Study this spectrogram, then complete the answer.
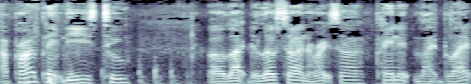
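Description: Talking at a fairly quick pace, a man sounds dry with no echo, over noticeable background noise. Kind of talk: casual vlog chat. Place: open country. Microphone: phone near.

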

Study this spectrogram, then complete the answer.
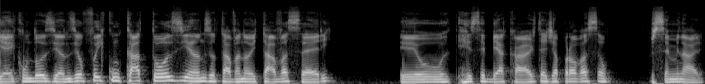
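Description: Over a quiet background, a man speaks at medium pitch and a moderate pace, his tone dark and mellow, his loudness very even, and his pitch variation ordinary. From northern Brazil, interior of Pará (Capanema); Pará, Brazil. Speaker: podcast guest. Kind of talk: interview testimony. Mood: calm reflective storytelling. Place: studio. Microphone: studio mic.

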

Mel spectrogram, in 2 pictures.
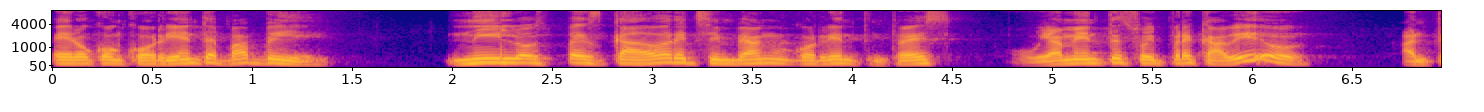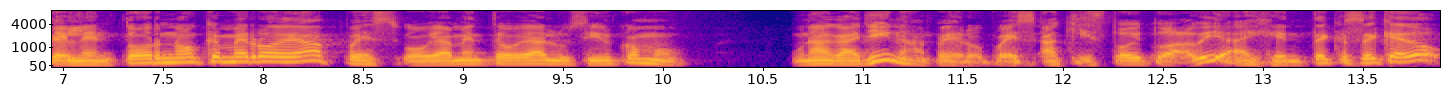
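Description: Lively intonation marks this man's delivery at a moderate pace. The background is quiet. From Colombia, Chocó. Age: 40s. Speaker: musician; talk show guest. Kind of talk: casual chat. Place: stage. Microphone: headset.

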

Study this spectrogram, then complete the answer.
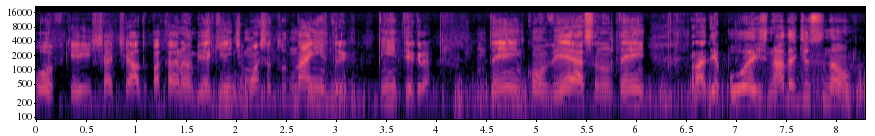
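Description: Noticeable background noise surrounds a man speaking at a moderate pace with ordinary pitch variation, in a dry sound with no echo. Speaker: vlogger on a hike. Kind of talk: casual vlog chat. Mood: disappointed, upset. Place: waterside. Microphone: phone near.

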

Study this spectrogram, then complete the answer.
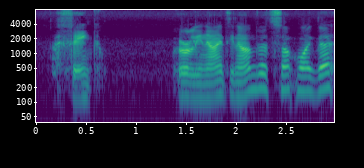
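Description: A man with a bright, sharp tone and vocal fry swings his pitch very widely, the sound dry with no echo. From Netherlands. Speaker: metal detecting video maker. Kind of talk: vlog narration. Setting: outdoors in a field. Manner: frequent laughter. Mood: pleased, relaxed. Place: open country. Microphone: phone near.

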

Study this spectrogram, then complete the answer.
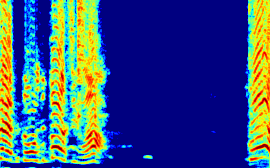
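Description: A woman uses a put-on character voice at an extremely high pitch, bright and sharp in tone. Her intonation is lively and her pace moderate.

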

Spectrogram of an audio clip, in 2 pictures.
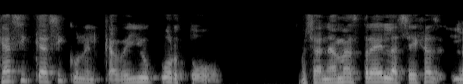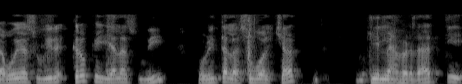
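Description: An unremarkable speaking voice from a man, fairly high in pitch with ordinary pitch variation, at a moderate pace, with a dry sound with no echo and a quiet background. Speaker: entertainment journalist panelist. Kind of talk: panel chat. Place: studio.

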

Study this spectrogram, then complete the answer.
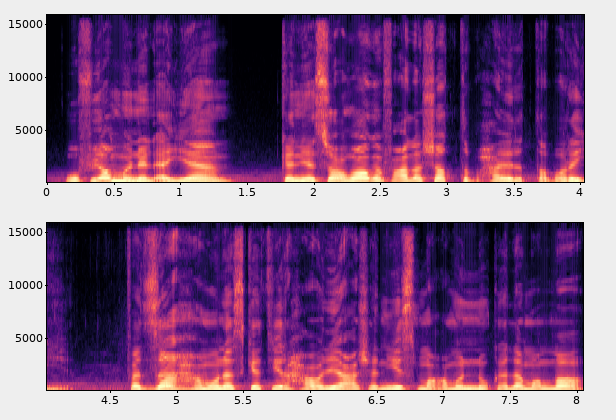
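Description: Over background music, the voice keeps a very even loudness while its pitch swings very widely at a moderate pace. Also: man, fairly high pitch for a man. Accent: Upper Egyptian. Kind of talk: scripture reading.

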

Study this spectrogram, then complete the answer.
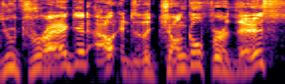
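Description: Doing a cartoonish character voice, a man talks at a moderate pace in a high pitch with lively intonation. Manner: gruff, blunt, easily flustered.

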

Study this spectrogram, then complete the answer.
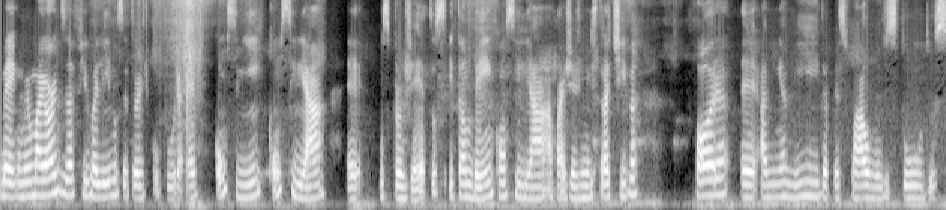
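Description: The recording is dry with no echo. A woman talks at a fairly slow pace with ordinary pitch variation. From Brazil. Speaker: culture sector coordinator and dance choreographer. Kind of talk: interview. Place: street. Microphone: lapel.

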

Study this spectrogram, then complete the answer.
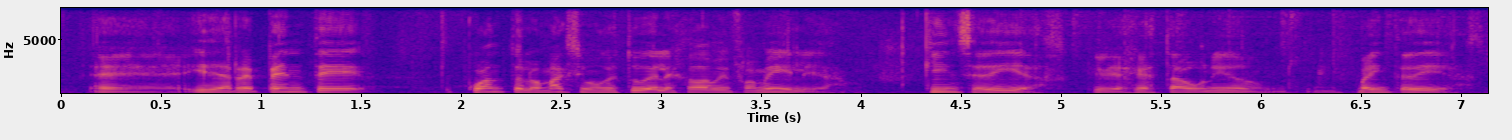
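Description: At a fairly quick pace, a man speaks, his pitch shifting in an ordinary way. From Argentina, Mendoza; Argentina. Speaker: former tennis player. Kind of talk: interview. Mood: somber, recalling hard memories. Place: studio. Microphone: lapel.

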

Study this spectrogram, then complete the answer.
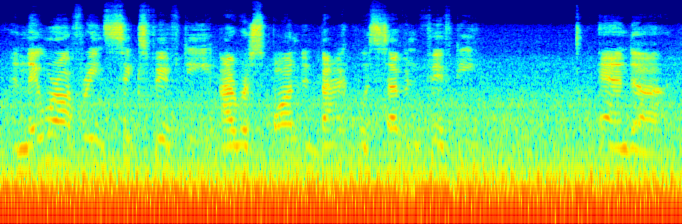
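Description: There is loud noise behind the speaker. He is a man talking fairly quickly. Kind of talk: casual vlog chat. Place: car. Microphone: camera far.

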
